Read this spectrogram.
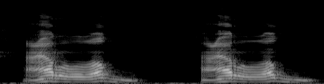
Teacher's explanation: والضاد ساكنة طبعا وليست مقلقلة. الضاد ليست من حروف القلقلة، إنما يجب أن تأخذ حقها من الاستطالة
